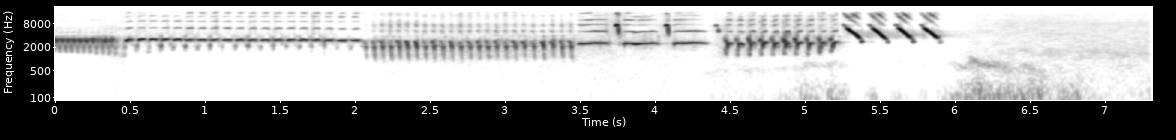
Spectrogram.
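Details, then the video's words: Timbrado Español canary singing powerfully on a sunny day, a male born in 2018 scoring 83 points: long rolling trills, a lower buzzy roll, clear whistled notes, quick upward sweeps, ending with low background noise. "The most PLEASANT Canary training song"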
